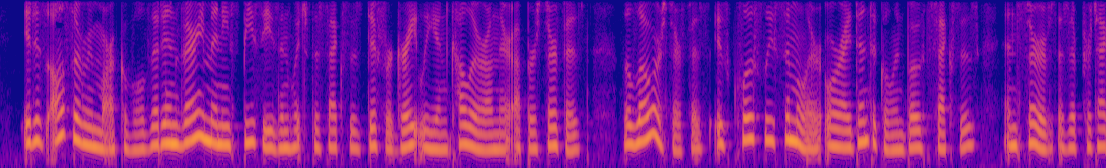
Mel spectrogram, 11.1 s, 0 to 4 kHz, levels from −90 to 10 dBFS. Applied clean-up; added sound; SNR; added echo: none; none; none; none.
